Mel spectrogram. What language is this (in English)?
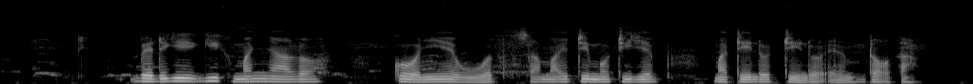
Luo (Kenya and Tanzania)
